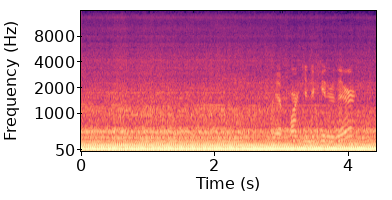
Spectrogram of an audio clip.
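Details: Can-Am Maverick R with DCT transmission, idling after restart following transmission magnet change, before any DCT relearn; no error messages. Low, steady idle, even beat about four a second, no surging or knocking; healthy.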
